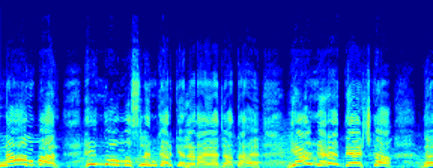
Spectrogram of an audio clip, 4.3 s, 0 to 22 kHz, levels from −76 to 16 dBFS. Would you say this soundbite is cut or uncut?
uncut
